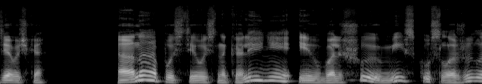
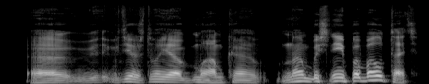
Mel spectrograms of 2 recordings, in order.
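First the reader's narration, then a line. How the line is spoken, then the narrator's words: Plain. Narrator (Russian): спросил Алекса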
